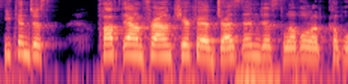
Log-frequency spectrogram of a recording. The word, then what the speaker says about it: Frauenkirche: Frauenkirche, that's how it's pronounced, if you're wondering.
